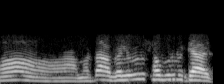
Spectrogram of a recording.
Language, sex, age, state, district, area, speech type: Odia, male, 60+, Odisha, Jajpur, rural, conversation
